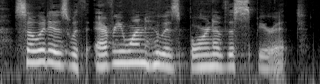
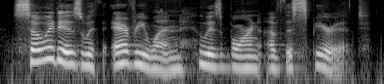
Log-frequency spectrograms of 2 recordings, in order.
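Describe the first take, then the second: The two takes are said the same way.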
